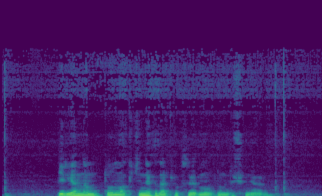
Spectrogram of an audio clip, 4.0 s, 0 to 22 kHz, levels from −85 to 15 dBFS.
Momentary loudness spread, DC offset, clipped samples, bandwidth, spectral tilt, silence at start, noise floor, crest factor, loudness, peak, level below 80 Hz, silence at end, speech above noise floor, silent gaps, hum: 12 LU; under 0.1%; under 0.1%; 15.5 kHz; -10.5 dB/octave; 0.05 s; -54 dBFS; 16 dB; -17 LUFS; -2 dBFS; -50 dBFS; 0.6 s; 38 dB; none; none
